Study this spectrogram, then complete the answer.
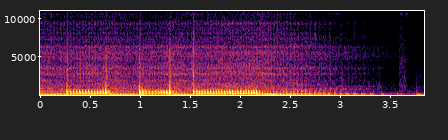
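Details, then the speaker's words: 2001 Honda XR80 dirt bike needing carburetor rebuild: single revs in short uneven blips, then stumbles and fades instead of holding idle; runs rough, carburetor suspected. "I'm going to show you guys how bad this thing runs carburetor is definitely in need of some attention"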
